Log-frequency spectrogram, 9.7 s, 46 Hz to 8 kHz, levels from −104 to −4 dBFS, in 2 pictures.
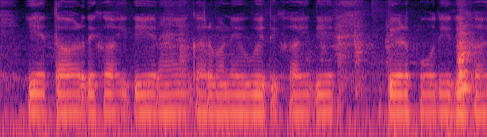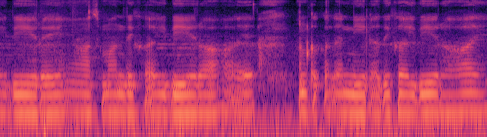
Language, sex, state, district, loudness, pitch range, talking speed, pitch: Hindi, male, Uttarakhand, Tehri Garhwal, -37 LUFS, 115-120 Hz, 180 wpm, 115 Hz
